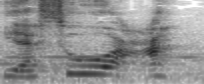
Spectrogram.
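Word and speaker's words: يسوع: Yasu'a. Remember, there's a ayn sound at the ending.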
